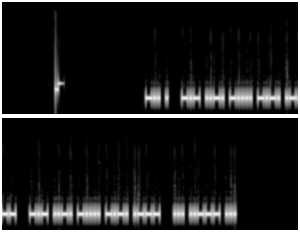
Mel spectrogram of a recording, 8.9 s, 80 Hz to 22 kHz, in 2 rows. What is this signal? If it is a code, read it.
Morse code, heard as a keyed tone, about 40 wpm, 660 Hz. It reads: DE KF6CJ KF6CJ S2S
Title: SOTA QSO Practice 40wpm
